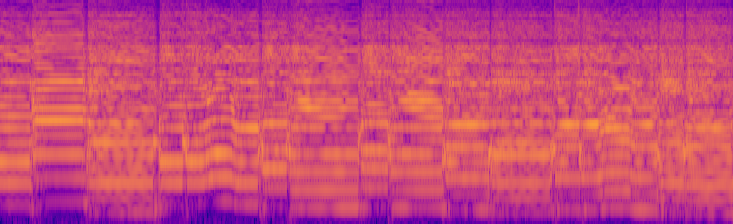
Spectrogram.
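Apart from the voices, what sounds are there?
electric guitar playing a solo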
